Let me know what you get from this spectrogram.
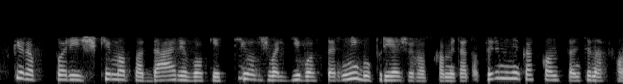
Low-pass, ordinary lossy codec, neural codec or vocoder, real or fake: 3.6 kHz; AAC, 24 kbps; none; real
